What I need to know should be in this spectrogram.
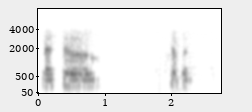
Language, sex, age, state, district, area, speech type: Telugu, female, 45-60, Telangana, Mancherial, rural, conversation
